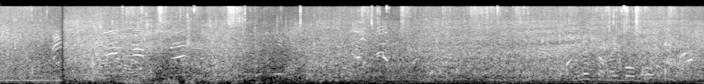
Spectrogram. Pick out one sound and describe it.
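Small waves lap gently on a pebbly shore.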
